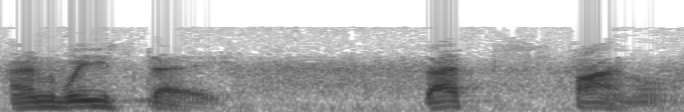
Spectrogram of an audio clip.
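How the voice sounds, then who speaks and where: An actor playing a tense, brooding master of the house and husband in a 1970s radio drama, curt and edgy. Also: male voice, medium pitch, big pitch swings, slow pace, narrow, tinny audio. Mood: stern, angry. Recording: band-limited, noisy old radio recording.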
